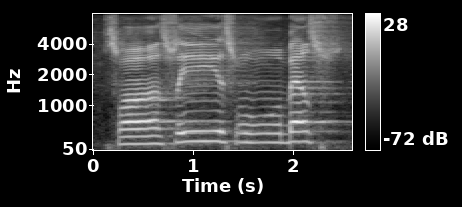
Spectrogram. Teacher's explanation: Sod adalah huruf tebal, kemudian juga al-idbaq. Al-idbaq yaitu lidah merapat ke lak-lakan atas.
